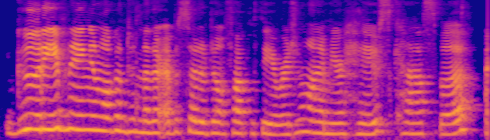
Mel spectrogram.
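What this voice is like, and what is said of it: British accent. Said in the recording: “I'm the one with a British accent”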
